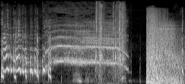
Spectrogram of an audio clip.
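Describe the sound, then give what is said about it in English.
A sheep-bleating sound effect: one loud, long, wavering cry lasting a couple of seconds, followed after a brief silence by a short burst of harsh, hissy noise. “What if she went with Papa Sheep?”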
